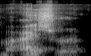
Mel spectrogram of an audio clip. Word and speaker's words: ma'aser: Ties, which is a commandment you can find is in Numbers 18:21 and and Malachi 3:8 through 10, means tenth in Hebrew and is pronounced ma'aser.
